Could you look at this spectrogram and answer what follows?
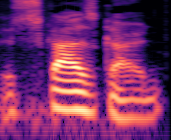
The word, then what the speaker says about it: Skarsgård: Skarsgård, thank you.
